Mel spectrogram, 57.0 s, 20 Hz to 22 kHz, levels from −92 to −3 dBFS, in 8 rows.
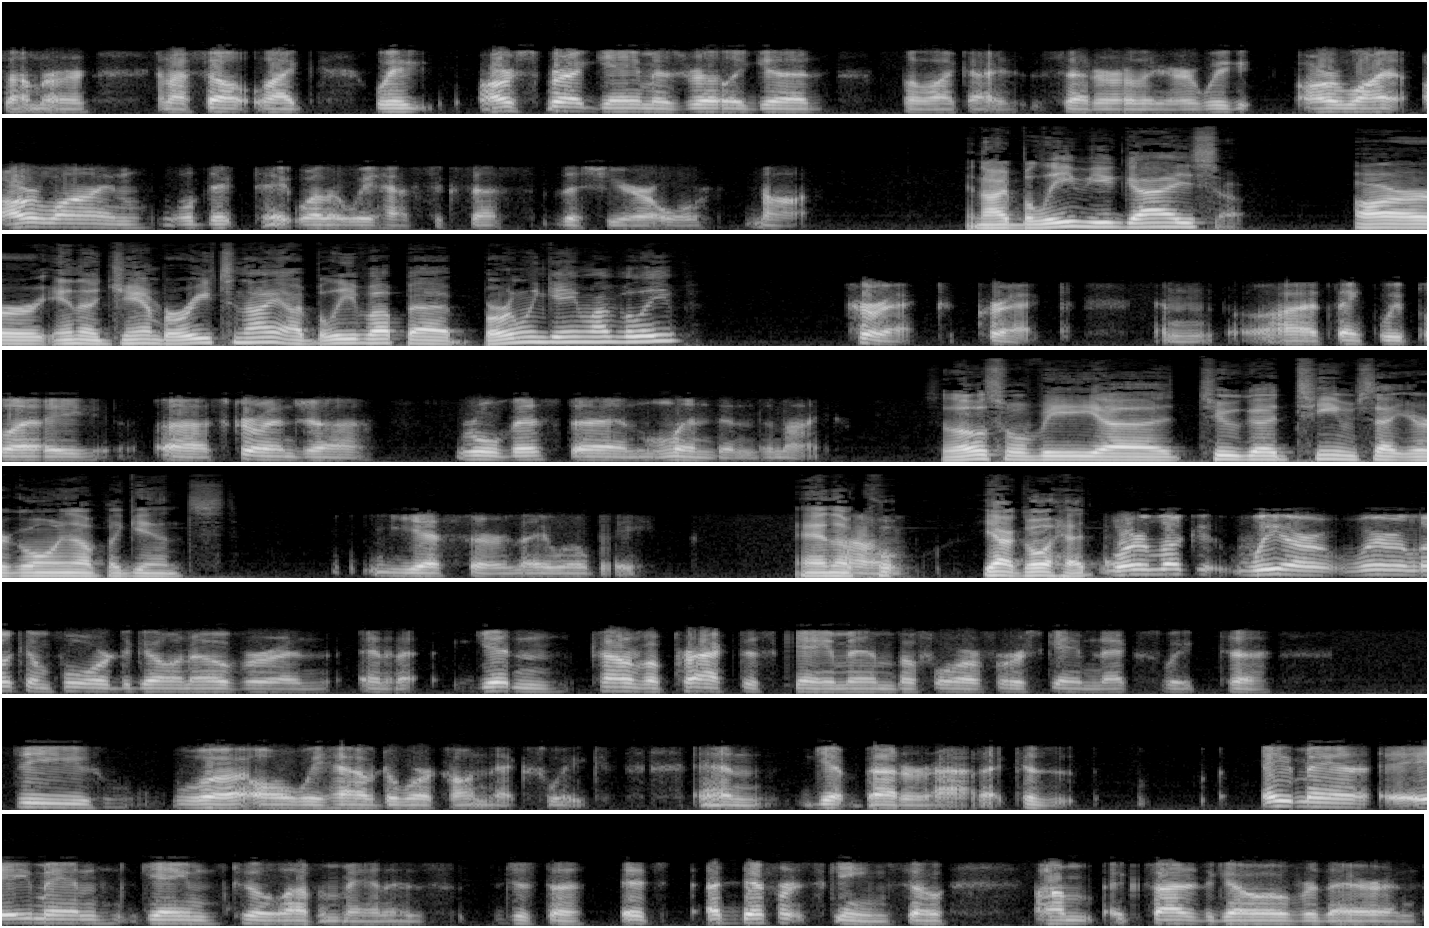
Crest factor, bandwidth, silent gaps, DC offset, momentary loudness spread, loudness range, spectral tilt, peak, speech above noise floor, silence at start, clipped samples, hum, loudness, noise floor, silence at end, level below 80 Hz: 20 dB; 14.5 kHz; none; under 0.1%; 17 LU; 8 LU; -6.5 dB/octave; -4 dBFS; 48 dB; 0 s; under 0.1%; none; -23 LUFS; -71 dBFS; 0.05 s; -60 dBFS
